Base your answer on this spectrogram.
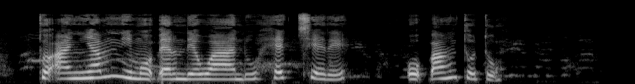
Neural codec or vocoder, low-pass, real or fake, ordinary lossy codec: none; 10.8 kHz; real; Opus, 64 kbps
